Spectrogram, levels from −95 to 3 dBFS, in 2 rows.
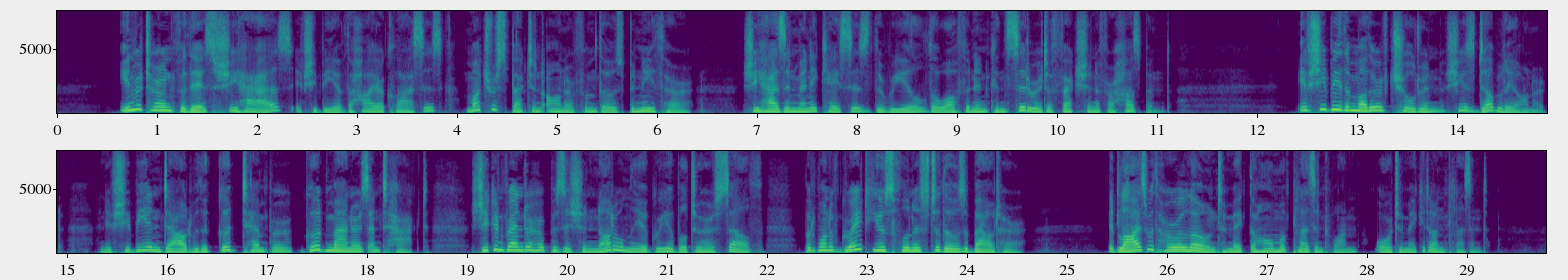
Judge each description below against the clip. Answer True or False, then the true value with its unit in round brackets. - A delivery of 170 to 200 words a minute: True (190 wpm)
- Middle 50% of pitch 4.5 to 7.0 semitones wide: True (5.2 semitones)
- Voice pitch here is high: True (205 Hz)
